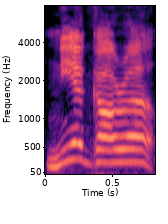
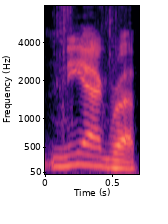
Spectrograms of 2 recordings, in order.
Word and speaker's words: Niagara: You can pronounce it either which way. You can say Niagara or Niagra. Both of them are right.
